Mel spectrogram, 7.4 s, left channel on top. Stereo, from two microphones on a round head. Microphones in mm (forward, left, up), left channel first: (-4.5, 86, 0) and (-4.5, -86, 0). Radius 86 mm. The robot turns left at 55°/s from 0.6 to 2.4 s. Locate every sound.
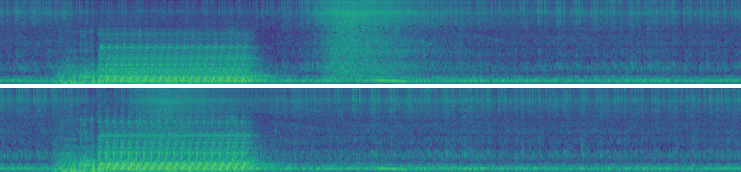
1.0 s a gunshot: 40° right, 7 m; by 2.5 s 120° right, 7 m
